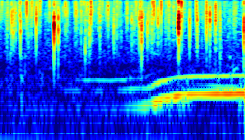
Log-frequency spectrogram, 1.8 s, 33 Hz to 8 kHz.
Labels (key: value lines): label: biophony
recorder: SoundTrap 300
